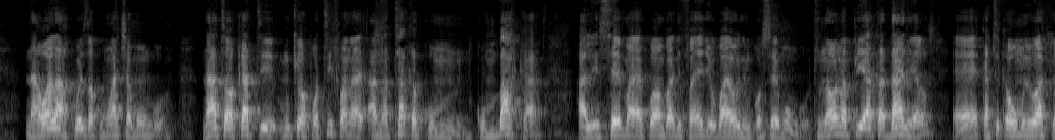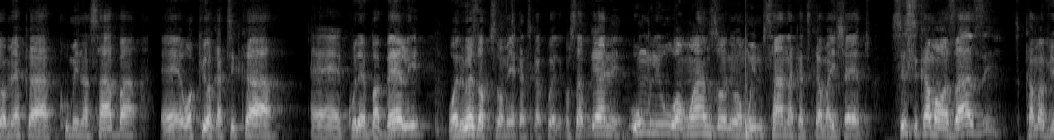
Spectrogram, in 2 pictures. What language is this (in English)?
Swahili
